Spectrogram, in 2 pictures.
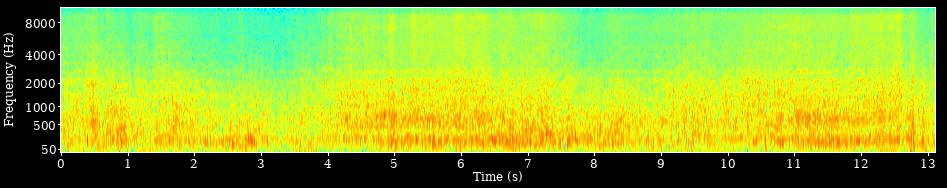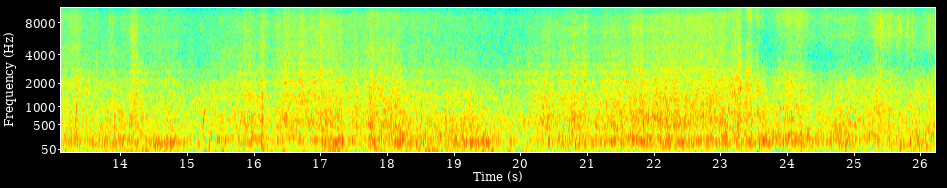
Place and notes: tondatei.de: cala llombards
wellen, meer, bucht, brandung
